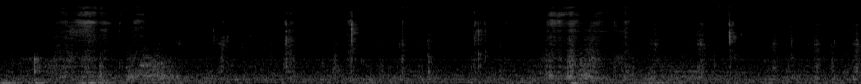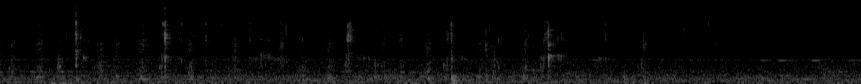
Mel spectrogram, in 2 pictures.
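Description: Close-up mouth sounds of a person eating rice and chicken curry by hand: chewing with many short, scattered clicks, some louder than others.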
